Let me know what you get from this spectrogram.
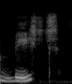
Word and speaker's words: bisht: Te lo voy a contar ahora, se llama Bist, y es Bist. Beast. – ¿Cómo se escribe? ¿Por qué? – B-I-S-H-T. Cuidado.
